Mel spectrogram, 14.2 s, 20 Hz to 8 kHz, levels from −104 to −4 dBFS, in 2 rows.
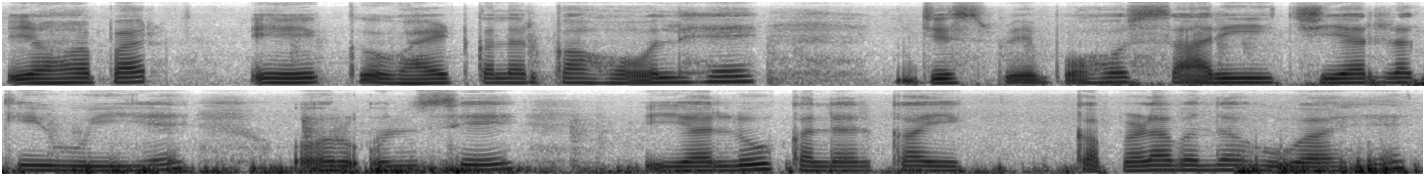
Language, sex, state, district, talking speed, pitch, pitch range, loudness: Hindi, male, Bihar, Bhagalpur, 105 wpm, 155 Hz, 145-165 Hz, -19 LUFS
